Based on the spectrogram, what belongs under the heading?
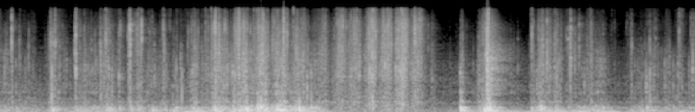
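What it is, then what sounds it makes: Plastic puzzle cube. Fingertips tap rapidly on the top and side faces of a large plastic high-order puzzle cube with small colored tiles. The result is a dense stream of short, dry clicks with a low, thumpy body. The tapping dips briefly around the middle before one louder tap, then continues steadily.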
